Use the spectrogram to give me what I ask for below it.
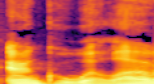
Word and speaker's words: Anguilla: It's actually pronounced Anguilla, but that sounds incorrect. So I'm going to keep calling it Anguilla.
